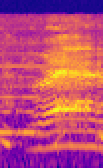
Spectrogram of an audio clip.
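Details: Brief, high, wavering cry from a newborn girl just after an unexpected C-section delivery, with quiet room sound around it; a newborn cry.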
